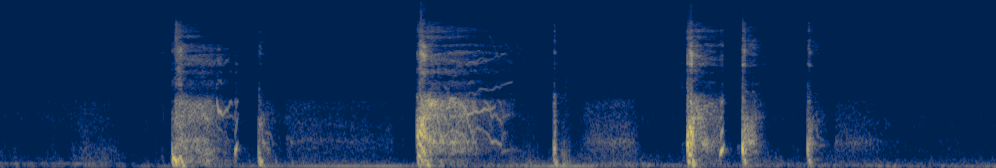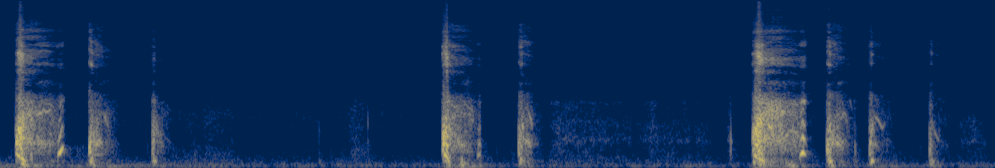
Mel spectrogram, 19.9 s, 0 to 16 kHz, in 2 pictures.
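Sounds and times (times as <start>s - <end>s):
person coughing harshly: 1.7s - 2.9s, 4.2s - 5.8s, 6.8s - 8.4s, 10.1s - 11.7s, 14.4s - 15.4s, 17.3s - 19.5s
wheezy breaths: 2.8s - 4.1s, 5.7s - 6.5s, 8.3s - 9.0s, 15.4s - 17.2s.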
